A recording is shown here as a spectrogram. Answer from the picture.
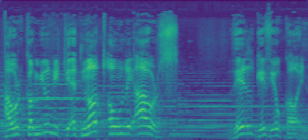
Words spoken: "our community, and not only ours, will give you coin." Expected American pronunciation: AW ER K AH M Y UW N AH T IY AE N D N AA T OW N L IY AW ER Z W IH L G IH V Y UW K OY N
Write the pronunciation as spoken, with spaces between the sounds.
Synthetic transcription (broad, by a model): AW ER K AH M Y UW N AH T IY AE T N AA T OW N L IY AW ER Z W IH L G IH V Y UW K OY N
